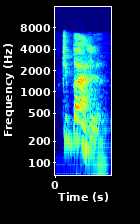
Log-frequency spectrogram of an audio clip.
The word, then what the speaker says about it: parles: Es decir, la terminación solo es una marca gráfica. Fonéticamente no se pronuncian.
